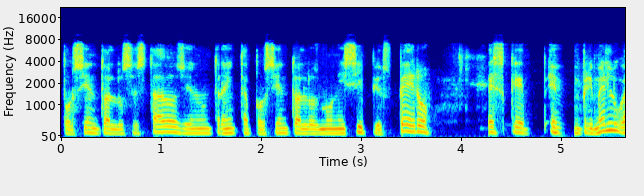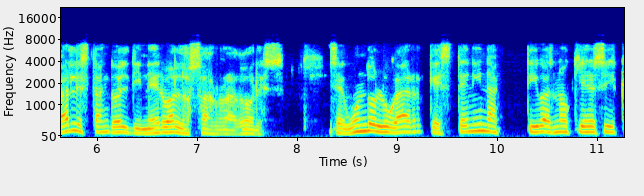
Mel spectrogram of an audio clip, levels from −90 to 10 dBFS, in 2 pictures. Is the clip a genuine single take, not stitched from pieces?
no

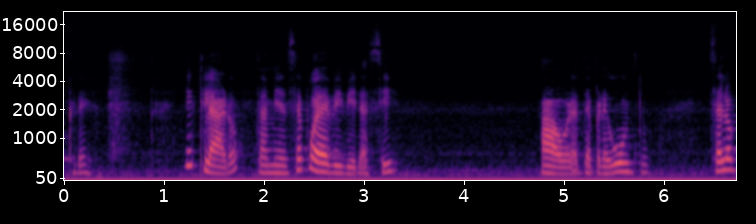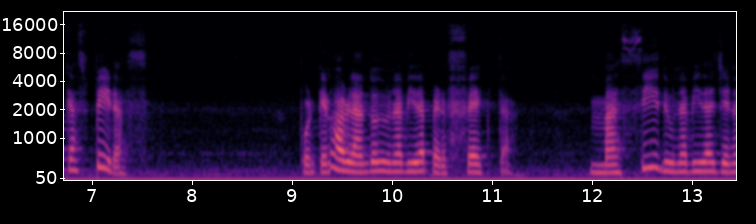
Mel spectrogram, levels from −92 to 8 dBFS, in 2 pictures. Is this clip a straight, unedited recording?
no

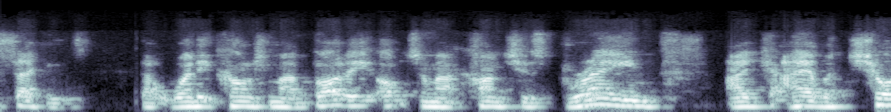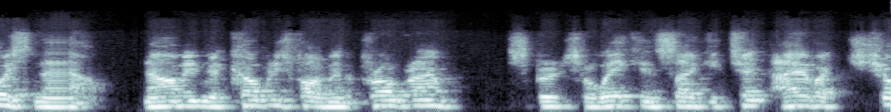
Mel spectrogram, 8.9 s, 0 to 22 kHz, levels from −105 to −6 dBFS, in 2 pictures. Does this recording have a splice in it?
no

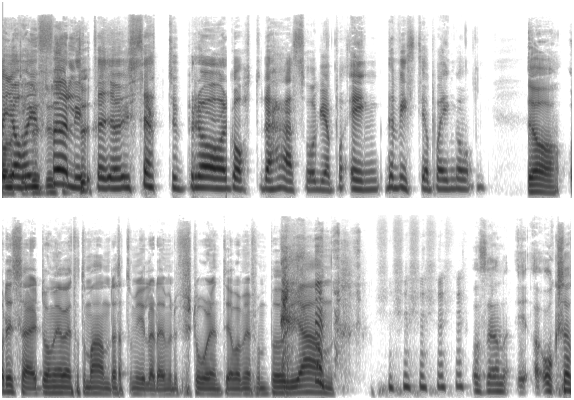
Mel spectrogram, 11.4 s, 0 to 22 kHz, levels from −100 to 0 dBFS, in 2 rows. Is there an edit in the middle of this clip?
yes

